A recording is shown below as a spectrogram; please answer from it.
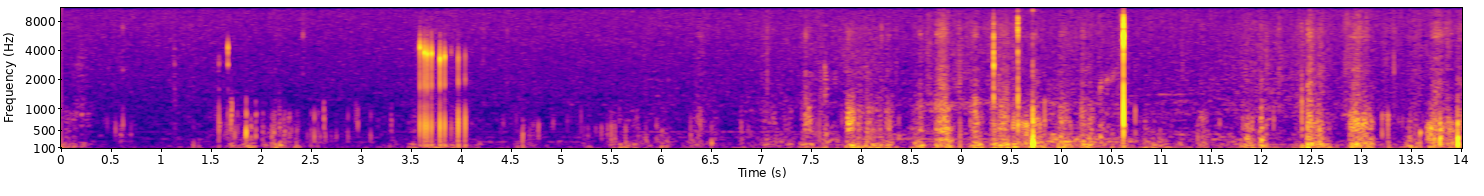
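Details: Hunger stomach growling recorded for ASMR: low gurgling, rumbling bowel sounds building and rolling on (borborygmi).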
